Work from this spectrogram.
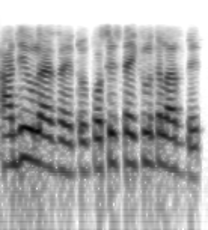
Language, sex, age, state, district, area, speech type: Assamese, male, 18-30, Assam, Charaideo, urban, conversation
